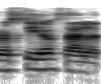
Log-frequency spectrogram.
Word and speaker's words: Rocio Salas: I want to make sure I'm pronouncing your name right. Dr. Rocio Salas, right? Yes, correct, Rocio Salas.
